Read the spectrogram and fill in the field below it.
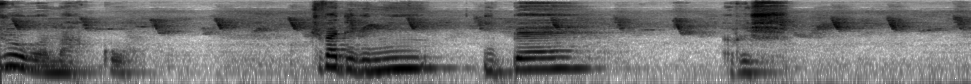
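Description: A young woman speaks with animation, close to a phone microphone.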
